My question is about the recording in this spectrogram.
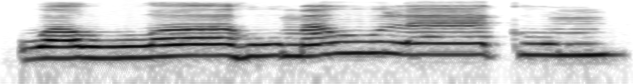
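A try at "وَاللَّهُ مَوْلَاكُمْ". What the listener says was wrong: Lanya jangan la ya bukan maula. Dibuka.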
